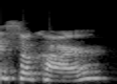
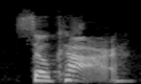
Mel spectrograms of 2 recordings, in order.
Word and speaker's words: Sochar: Is it Sochar? You can say Sokar. Sokar. Yeah, there's really no right or wrong way.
